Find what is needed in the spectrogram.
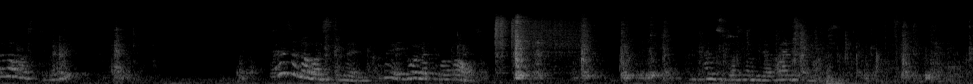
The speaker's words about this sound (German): Die Tür, die ist immer so laut, weißt du? Das ist so eine blöde Tür. Die muss man immer so bumm knallen.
